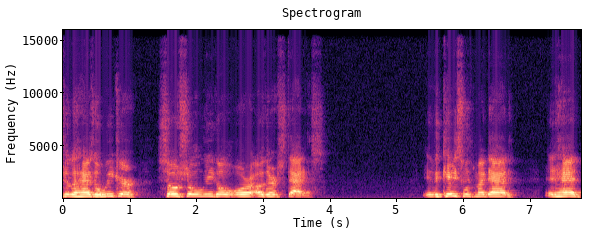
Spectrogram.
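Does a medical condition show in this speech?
Yes: spastic cerebral palsy, moderate; from spinal meningitis at birth, born 2 months premature, mainly legs, secondarily arms and hands.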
